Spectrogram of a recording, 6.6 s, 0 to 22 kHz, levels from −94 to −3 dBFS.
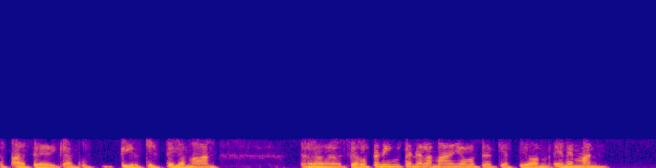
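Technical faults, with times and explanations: Throughout: tandem speech coding. The speech passes through three low-rate speech codecs in a row, and each one re-encodes the previous one's damage. The roughness, muffling and warble build up beyond what any single codec would cause. The pattern fits AMR-NB at 7.4 kbit/s, then G.729A at 8 kbit/s, then AMR-NB again, joined by G.711 links. Nothing reaches above 3.5 kHz. Piled-up, layered artefacts set this apart from one narrowband codec.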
